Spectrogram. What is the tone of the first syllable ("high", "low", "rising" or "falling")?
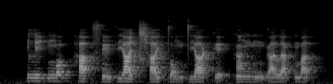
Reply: high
